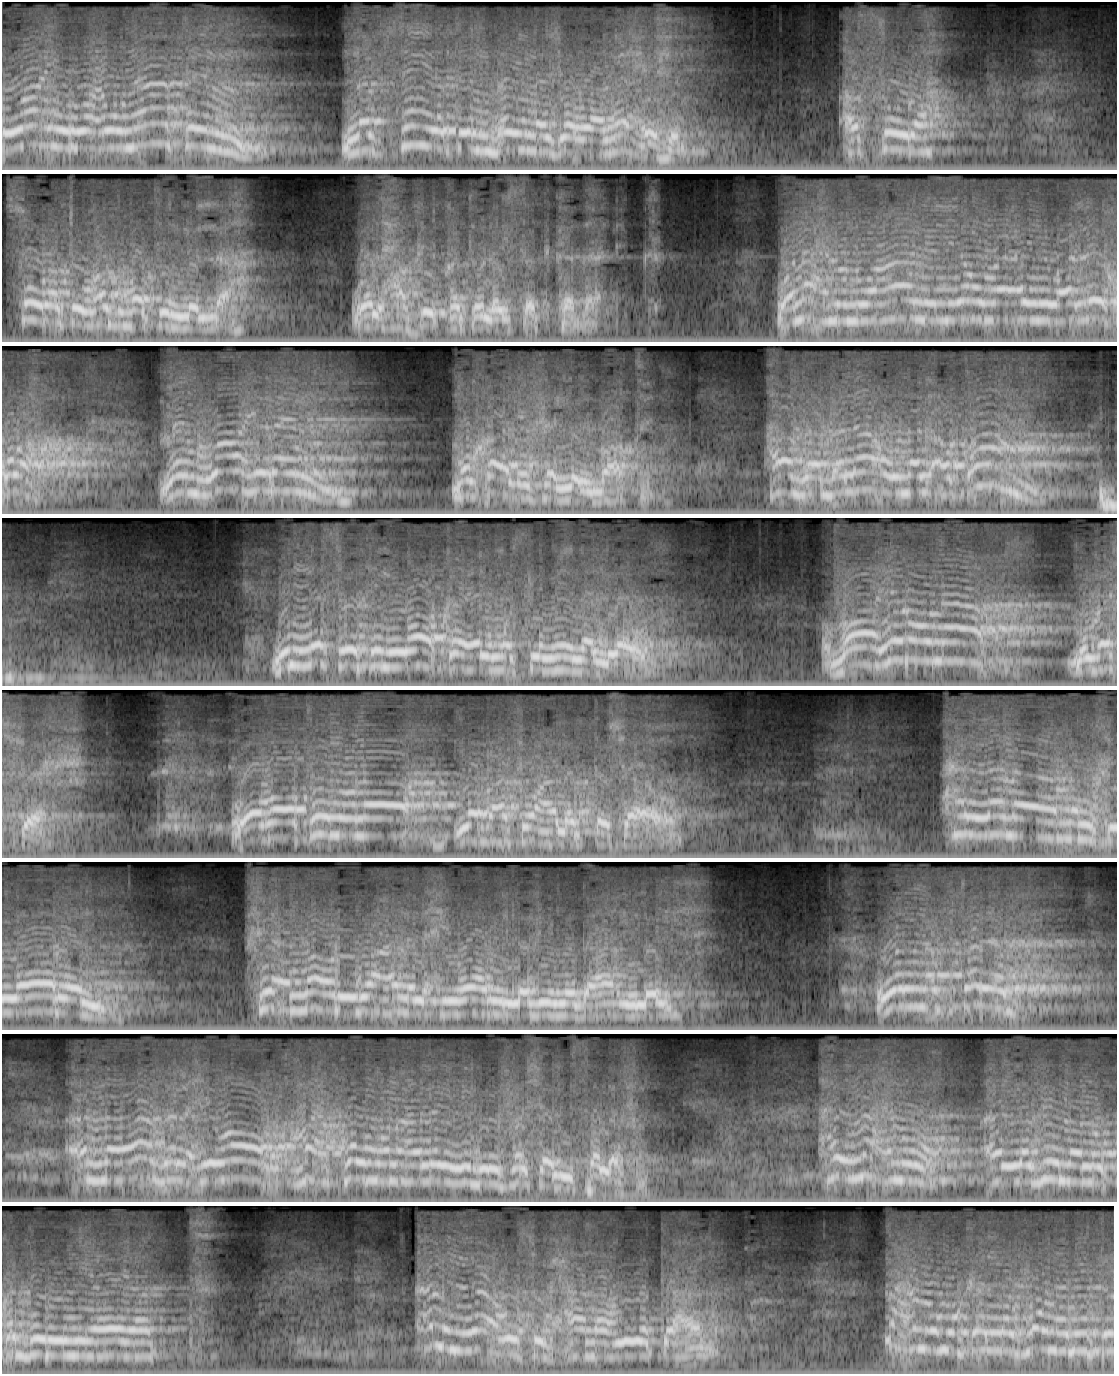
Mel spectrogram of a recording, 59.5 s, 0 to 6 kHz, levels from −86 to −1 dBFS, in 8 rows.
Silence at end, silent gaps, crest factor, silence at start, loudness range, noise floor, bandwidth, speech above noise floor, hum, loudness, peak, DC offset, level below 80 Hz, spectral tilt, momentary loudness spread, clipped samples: 0 s; none; 10 dB; 0 s; 4 LU; -46 dBFS; 6 kHz; 29 dB; none; -18 LUFS; -8 dBFS; 0.8%; -50 dBFS; -7.5 dB/octave; 18 LU; under 0.1%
